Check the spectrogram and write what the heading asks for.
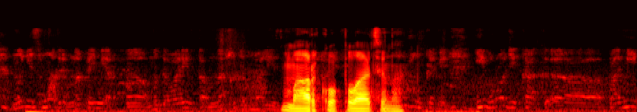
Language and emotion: Russian, neutral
